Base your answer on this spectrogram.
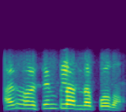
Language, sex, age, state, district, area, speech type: Tamil, female, 60+, Tamil Nadu, Viluppuram, rural, conversation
